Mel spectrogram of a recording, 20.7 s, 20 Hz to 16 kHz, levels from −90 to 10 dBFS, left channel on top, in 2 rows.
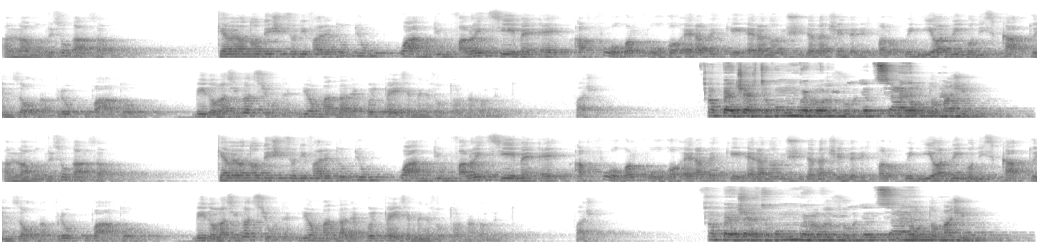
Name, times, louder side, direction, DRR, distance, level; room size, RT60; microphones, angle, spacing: voice 1, 0.0-1.1 2.2-11.7 12.3-15.3 16.1-16.3 18.4-18.9 19.3-20.1, equal, 10° right, 0.3 m, -35 dB
voice 2, 17.4-19.9, left 3 dB, 50° left, 0.5 m, -26 dB
6.4 x 2.3 x 3.6 m
head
